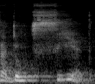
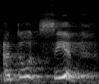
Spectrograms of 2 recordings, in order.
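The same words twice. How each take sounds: First: "don't" pushed up and held in a pleading rise; I "don't" see it, the pleading word hit first; stress on don't. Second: "see" leaps much higher in a rising plea; I don't "see" it, anguished rise on "see"; stress on see. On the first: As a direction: lean on "don't" as if protesting. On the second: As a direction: throw the cry onto "see". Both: Retold or imitated. David's anguished plea to God.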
